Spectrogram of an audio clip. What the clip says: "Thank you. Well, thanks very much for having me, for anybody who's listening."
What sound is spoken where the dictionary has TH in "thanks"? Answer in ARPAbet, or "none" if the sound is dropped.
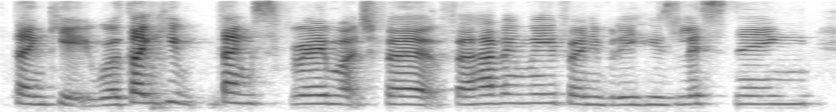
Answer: TH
